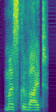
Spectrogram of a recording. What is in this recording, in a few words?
"Muscovite", Indian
